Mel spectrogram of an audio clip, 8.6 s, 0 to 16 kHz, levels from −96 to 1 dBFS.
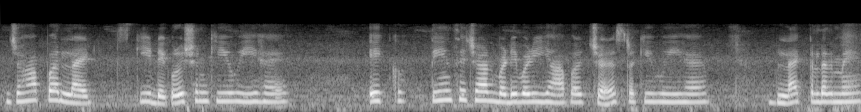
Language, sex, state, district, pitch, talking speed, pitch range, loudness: Hindi, female, Bihar, Saran, 245 Hz, 155 wpm, 235-260 Hz, -15 LUFS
